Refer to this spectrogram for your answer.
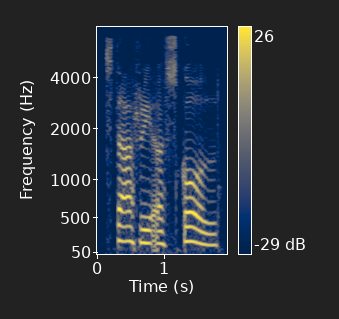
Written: stary oskol

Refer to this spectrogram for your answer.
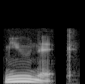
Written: Munich

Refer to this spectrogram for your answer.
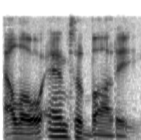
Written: alloantibody

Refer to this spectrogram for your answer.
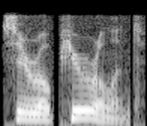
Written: seropurulent

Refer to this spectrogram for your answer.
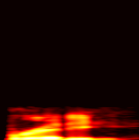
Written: bready

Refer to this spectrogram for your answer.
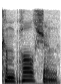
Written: compulsion

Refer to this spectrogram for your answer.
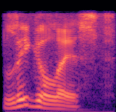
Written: legalist

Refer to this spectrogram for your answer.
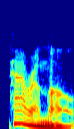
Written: paramo

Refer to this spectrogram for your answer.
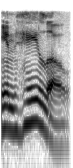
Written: enhalo

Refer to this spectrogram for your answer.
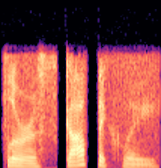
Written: fluoroscopically

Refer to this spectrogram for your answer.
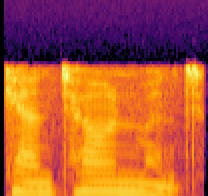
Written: cantonment

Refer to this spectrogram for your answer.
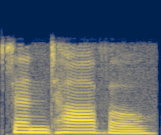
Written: centavo

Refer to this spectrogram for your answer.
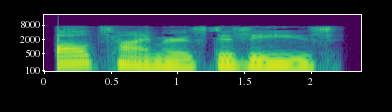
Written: Alzheimer's disease

